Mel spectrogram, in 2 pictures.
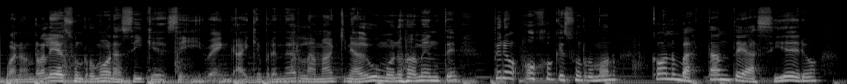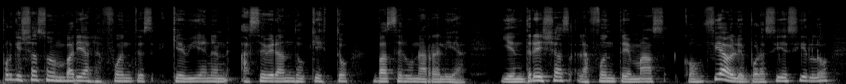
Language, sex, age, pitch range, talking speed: Spanish, male, 20-39, 130-175 Hz, 190 wpm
